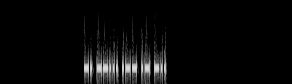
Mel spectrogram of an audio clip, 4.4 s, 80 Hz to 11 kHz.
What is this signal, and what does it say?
Morse code, heard as a keyed tone, about 52 wpm, 700 Hz. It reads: N7WAD
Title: USA Call Signs - 5 Characters - Repeated 2x - 50wpm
